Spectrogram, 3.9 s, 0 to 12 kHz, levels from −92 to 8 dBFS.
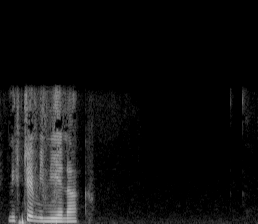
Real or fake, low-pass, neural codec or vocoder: real; 7.2 kHz; none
